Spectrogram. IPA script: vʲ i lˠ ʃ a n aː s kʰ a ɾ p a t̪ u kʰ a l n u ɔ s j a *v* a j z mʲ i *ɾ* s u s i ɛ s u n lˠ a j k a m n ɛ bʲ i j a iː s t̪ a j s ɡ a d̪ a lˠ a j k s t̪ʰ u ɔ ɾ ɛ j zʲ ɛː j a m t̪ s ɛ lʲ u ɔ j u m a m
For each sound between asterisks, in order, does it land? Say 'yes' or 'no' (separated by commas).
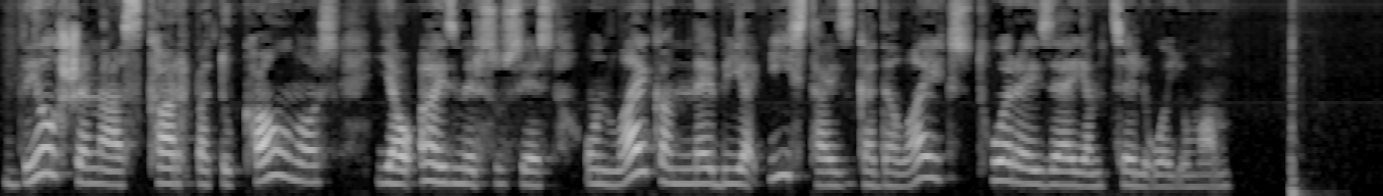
no, yes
